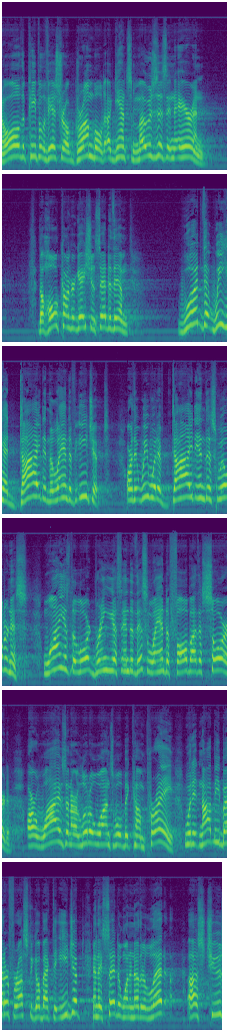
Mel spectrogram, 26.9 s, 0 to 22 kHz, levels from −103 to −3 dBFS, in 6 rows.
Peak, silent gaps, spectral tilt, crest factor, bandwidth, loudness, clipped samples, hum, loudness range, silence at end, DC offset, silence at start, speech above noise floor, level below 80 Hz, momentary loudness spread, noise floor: -4 dBFS; none; -5 dB/octave; 18 dB; 16 kHz; -22 LUFS; under 0.1%; none; 3 LU; 0 s; under 0.1%; 0 s; 38 dB; -66 dBFS; 6 LU; -60 dBFS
